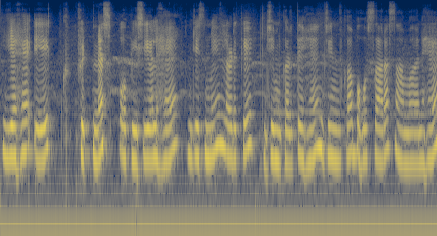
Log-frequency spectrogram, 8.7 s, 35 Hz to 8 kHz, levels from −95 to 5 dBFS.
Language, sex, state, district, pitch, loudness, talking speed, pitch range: Hindi, female, Uttar Pradesh, Saharanpur, 215 Hz, -17 LUFS, 110 wpm, 205-235 Hz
